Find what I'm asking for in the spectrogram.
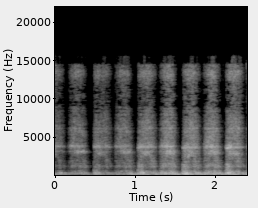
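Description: A hand saw cuts through wood in steady back-and-forth rasping strokes, each pass a rough scrape with brief pauses between, close and fairly loud, with no talking.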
